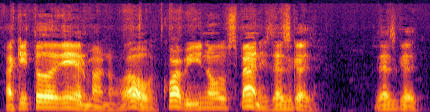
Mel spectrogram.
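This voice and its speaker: A man's voice: mid-range voice, expressive, moderate pace, a little mellow. A man from Honduras whose first language is Garifuna, hosting a casual live-stream chat, earnest, greeting viewers by name and mixing in Spanish greetings. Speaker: livestream host.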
